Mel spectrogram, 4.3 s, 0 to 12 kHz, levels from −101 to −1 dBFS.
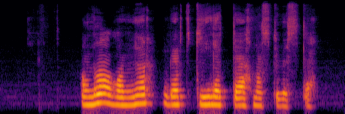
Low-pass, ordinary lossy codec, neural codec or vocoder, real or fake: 10.8 kHz; Opus, 64 kbps; codec, 44.1 kHz, 3.4 kbps, Pupu-Codec; fake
